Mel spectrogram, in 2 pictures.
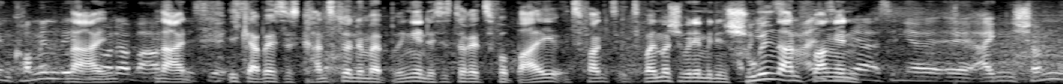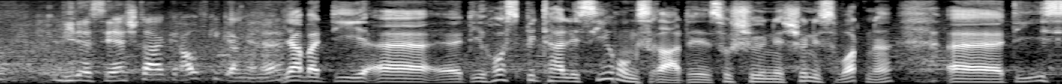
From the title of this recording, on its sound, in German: Die Stadtgrenzler live auf der Consumenta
